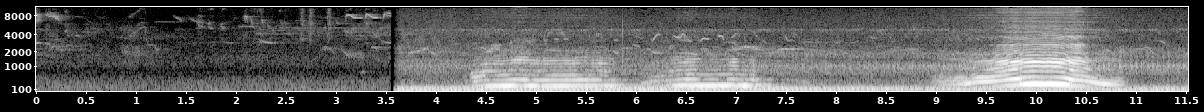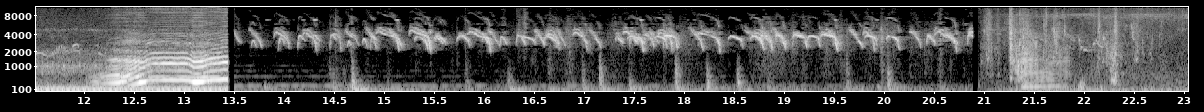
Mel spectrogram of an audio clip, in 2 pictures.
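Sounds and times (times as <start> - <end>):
cow mooing: 4.3 - 7.5, 9.0 - 11.0, 12.0 - 13.4
chicks peeping: 13.5 - 20.9.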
